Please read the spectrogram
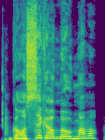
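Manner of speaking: high-pitched hammed-up boast; excited son impression. Host mimics film son to his mom, excited high voice. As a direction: imitate an excited boy announcing himself to mama.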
